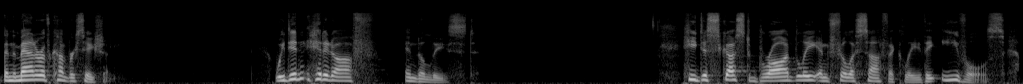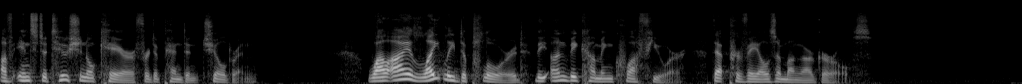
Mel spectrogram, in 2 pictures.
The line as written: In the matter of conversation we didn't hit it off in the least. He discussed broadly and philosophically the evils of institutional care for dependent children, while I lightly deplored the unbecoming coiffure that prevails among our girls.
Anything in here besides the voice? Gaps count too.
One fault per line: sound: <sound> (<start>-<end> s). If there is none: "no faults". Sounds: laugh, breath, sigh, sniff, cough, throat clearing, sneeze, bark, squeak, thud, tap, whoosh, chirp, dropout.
no faults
